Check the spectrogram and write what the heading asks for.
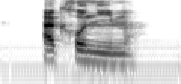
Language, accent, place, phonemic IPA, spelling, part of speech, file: French, France, Lyon, /a.kʁɔ.nim/, acronymes, noun, LL-Q150 (fra)-acronymes.wav
- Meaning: plural of acronyme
